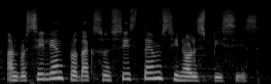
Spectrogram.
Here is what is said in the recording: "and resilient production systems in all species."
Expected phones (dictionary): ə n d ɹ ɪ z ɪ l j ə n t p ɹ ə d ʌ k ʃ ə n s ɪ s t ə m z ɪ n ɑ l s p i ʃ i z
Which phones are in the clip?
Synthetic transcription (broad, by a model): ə n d ɹ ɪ s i l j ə n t p ɹ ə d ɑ k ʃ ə n s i s t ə m s ɪ n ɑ l s p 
